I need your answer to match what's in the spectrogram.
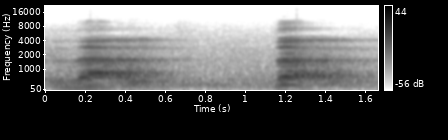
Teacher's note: زبان کی نوک اوپر کے دانتوں کے کناروں سے لگا کر ذال ادا ہوتا ہے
